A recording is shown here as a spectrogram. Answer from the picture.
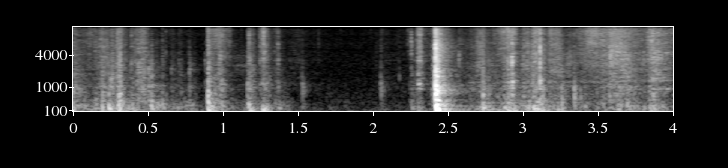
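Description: Shoes and cardboard shoe boxes being handled and shifted: a run of small knocks and clicks, then a short pause, then one loud thunk about two and a half seconds in, followed by softer rustling.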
